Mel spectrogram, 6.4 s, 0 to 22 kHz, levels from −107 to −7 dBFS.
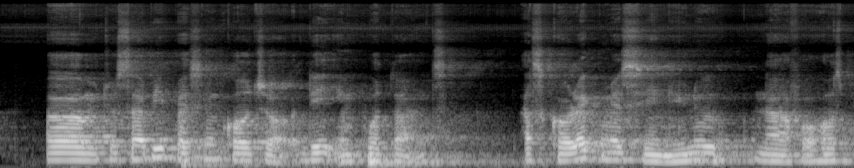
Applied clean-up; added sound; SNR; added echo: none; none; none; reverberation time 1.2 s.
